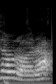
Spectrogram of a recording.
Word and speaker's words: Aurora: kind of embarrassing so my name is Aurora I'm 15 years old and I am Italian that's why I actually um pronounce my name like that cuz I don't know how to say it correctly in English now that I told you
